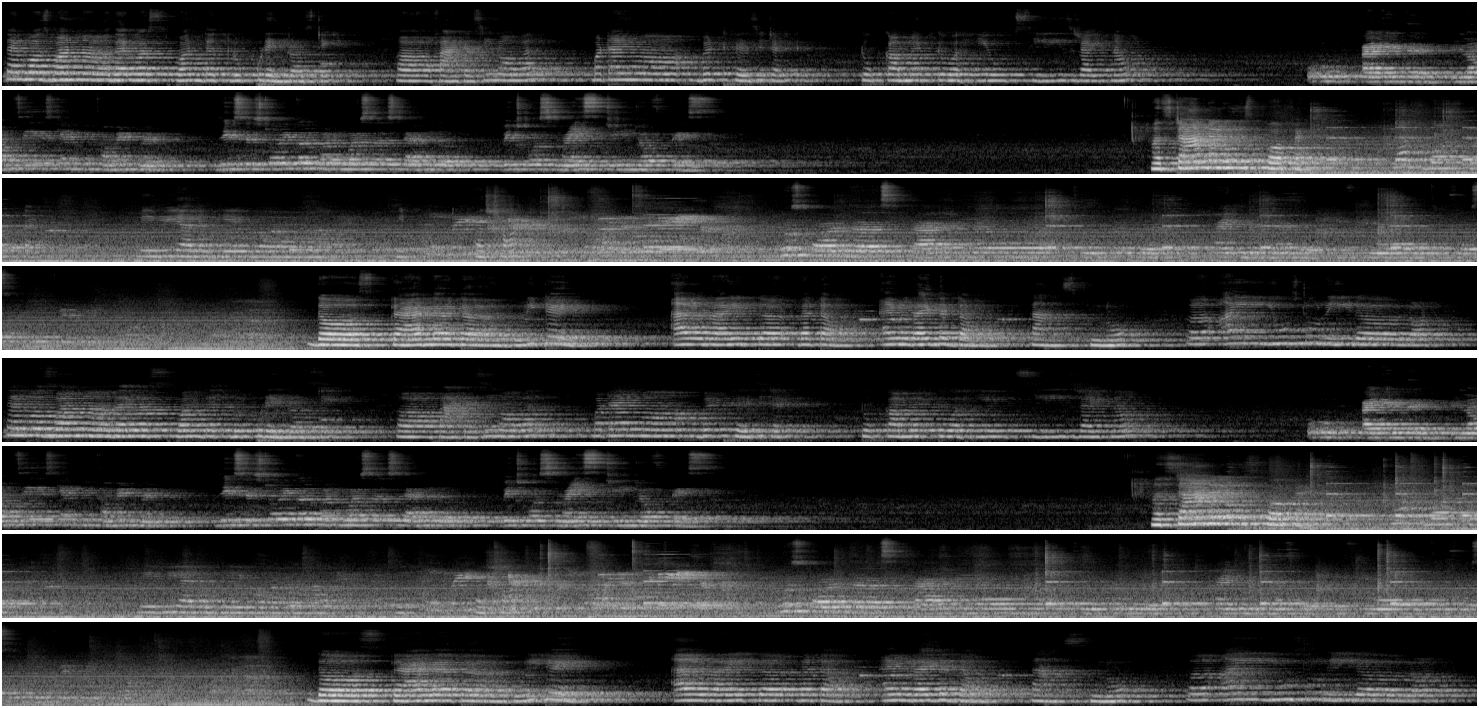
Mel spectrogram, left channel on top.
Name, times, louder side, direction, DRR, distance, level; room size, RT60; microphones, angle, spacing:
voice 1, 0.0-3.3 3.9-5.4 5.9-7.9 8.6-11.3 26.2-27.8 28.6-30.1 30.8-32.8 33.4-33.6 34.2-34.7 47.3-47.9 48.1-50.0 50.9-52.7 53.0-54.1 54.5-54.8 55.1-55.5 56.1-58.8, left 1 dB, 40° left, -1 dB, 2.3 m, -20 dB
voice 2, 13.1-16.3 16.9-19.3 19.7-21.6 29.9-30.0 37.2-41.1 41.6-45.2, equal, 5° left, -5 dB, 5.3 m, -23 dB
sound 1, 27.0-46.9, right 1 dB, 25° right, 4.2 m, -26 dB
26.0 x 12.0 x 9.3 m, 2.6 s
head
